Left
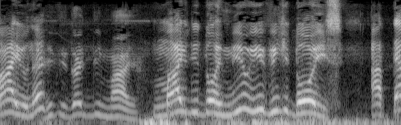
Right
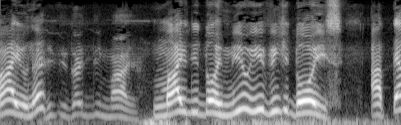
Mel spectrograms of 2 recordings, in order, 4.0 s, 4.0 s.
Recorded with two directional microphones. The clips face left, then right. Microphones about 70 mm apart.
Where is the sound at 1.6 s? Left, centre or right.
Right.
